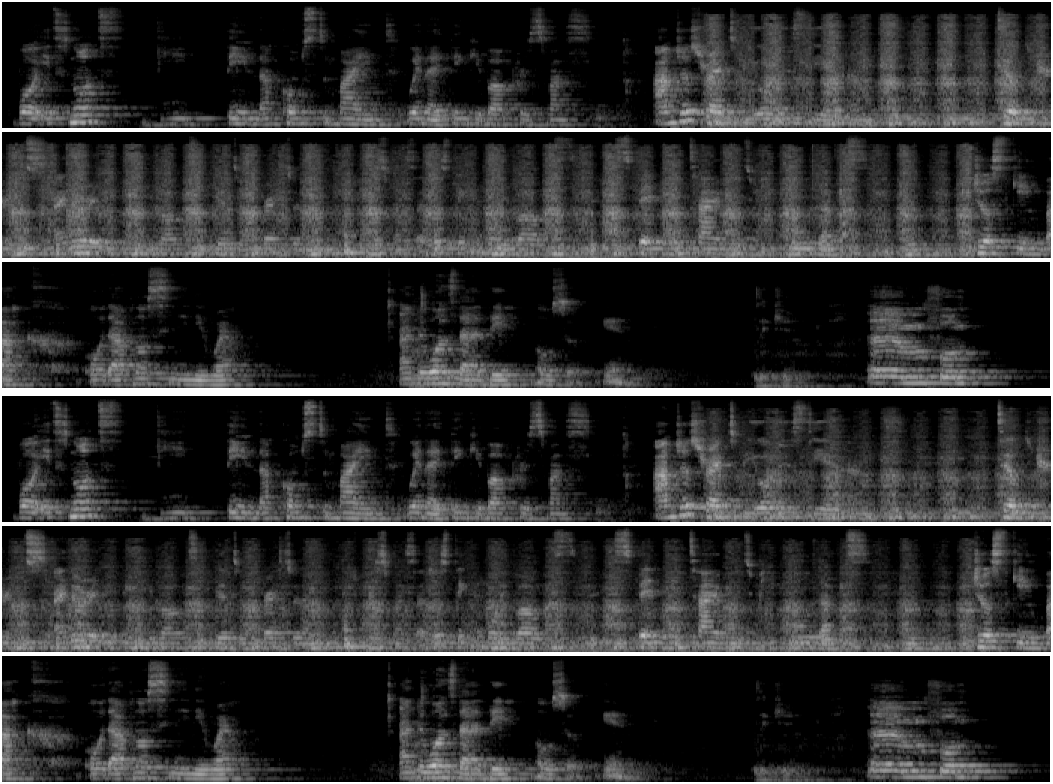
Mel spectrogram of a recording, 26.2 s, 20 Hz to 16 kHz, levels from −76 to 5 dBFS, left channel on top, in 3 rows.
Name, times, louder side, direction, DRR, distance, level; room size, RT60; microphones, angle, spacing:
voice 1, 0.1-1.6 1.9-4.9 5.4-7.3 8.3-13.3 13.8-16.0 16.8-19.4 20.8-22.7, right 1 dB, 15° right, 4 dB, 1.3 m, -31 dB
sound 1, 5.8-16.9, left 2 dB, 60° left, 1.4 m, -33 dB
voice 2, 20.9-21.3 23.7-25.5, left 1 dB, 20° left, 0 dB, 2.4 m, -34 dB
15.5 x 7.7 x 5.2 m, 0.88 s
head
